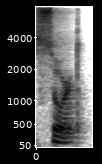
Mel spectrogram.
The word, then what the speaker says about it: Surtr: Sortter, that R, you would think would be removed by the same process, but no one ever seems to everybody seems to call him sort instead of sort, but by consistency, we would expect it to be just sort.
